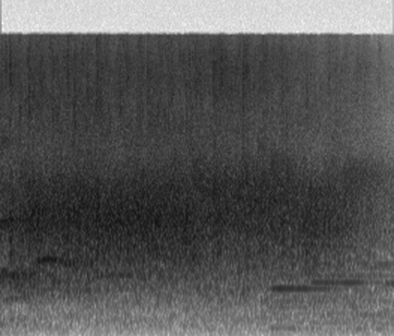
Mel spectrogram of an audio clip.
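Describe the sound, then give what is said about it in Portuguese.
Sustained applause from an audience in an auditorium for the man who paints the wall, a dense steady patter of many hands clapping that holds strong for several seconds, then gradually thins and fades toward the end, with no talking over it. “Vamos aplaudir o Mamal, querido, aqui.”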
